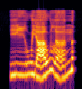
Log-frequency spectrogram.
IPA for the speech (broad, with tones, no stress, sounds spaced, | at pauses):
j iː˨˧ w j aː˨˥ w l ɐ˨˥ n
